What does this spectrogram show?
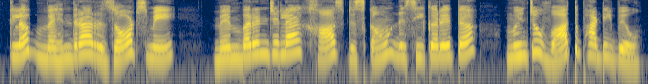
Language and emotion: Sindhi, surprised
